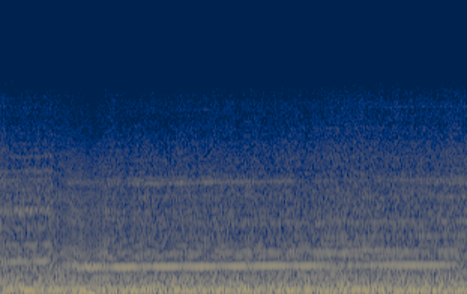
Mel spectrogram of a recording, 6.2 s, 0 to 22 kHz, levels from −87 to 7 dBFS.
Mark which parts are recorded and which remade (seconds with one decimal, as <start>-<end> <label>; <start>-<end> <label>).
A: 0.0-0.8 recorded; 0.8-1.4 remade; 1.4-6.2 recorded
